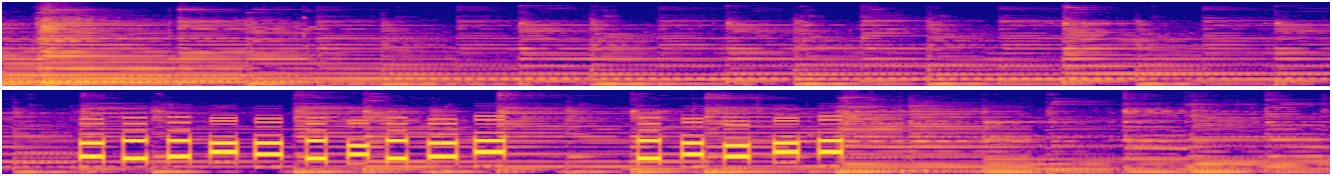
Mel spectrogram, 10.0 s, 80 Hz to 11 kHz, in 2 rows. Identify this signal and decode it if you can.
DTMF, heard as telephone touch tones, dialled by hand, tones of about 90 ms. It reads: 536083735# 3840#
